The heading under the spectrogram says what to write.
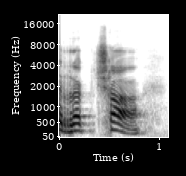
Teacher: बीच में ये छ आता है तो स्पष्ट रूप से आधा क का उच्चारण होता है।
